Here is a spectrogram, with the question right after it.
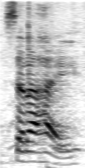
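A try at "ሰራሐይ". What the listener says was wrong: Sarahi. Don't say hi. Sarahi.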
